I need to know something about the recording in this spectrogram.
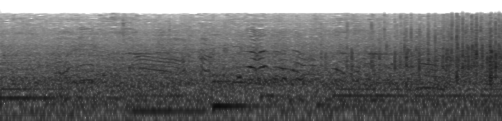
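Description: A woman sings into a microphone over a band.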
